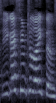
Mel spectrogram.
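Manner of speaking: ordinary delivery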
